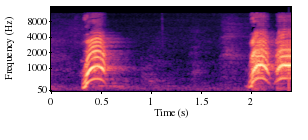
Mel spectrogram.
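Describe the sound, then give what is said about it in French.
A dog barks excitedly and loudly: one sharp bark, a short pause, then two quick barks in a row, with no one talking. “quand le chien est comme genre super énervé parce qu'il n'a pas sorti de la journée, puis il jappe”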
